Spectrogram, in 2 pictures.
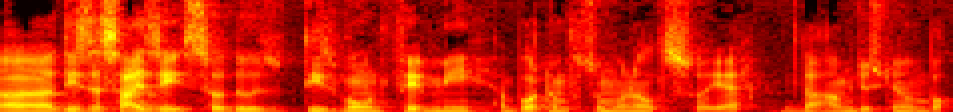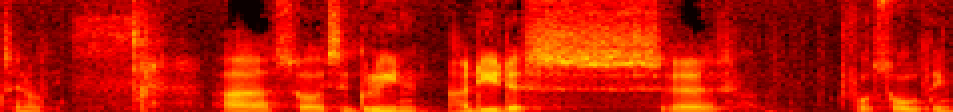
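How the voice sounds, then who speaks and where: A fairly low male voice with monotone, flat intonation. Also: moderate pace. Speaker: sneaker unboxing youtuber. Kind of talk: product unboxing review. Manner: casual, hesitant with fillers.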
